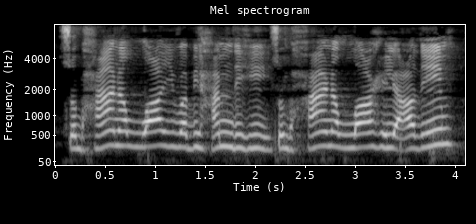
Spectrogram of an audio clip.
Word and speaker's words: سبحان اللہ و بحمدہ: دو الفاظ ہماری اسکرین پر بھی دیکھ رہے ہوں گے, اس کا صحیح تلفظ آپ سن لیجئے, پڑھ لیجئے, سبحان اللہ و بحمدہ,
